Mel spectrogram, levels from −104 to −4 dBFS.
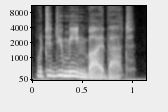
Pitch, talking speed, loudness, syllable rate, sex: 155 Hz, 315 wpm, -14 LUFS, 5.9 syllables/s, male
